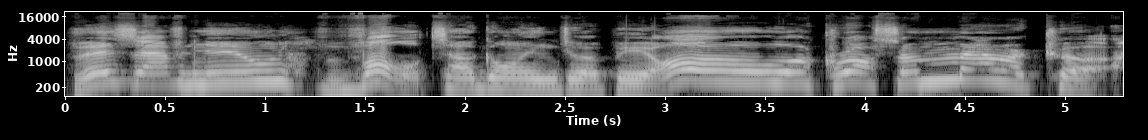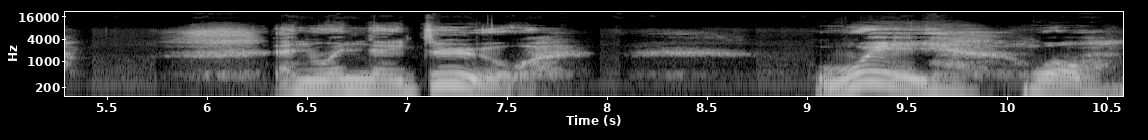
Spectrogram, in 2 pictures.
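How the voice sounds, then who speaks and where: A man voices a self-proclaimed god king in a fan audio drama. He is grandiose and menacing, speaking very slowly in a high male voice that swings widely in pitch. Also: fairly bright tone, no echo, exaggerated voice. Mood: menacing, commanding. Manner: grandiose, menacing, slow and drawn-out.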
